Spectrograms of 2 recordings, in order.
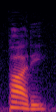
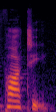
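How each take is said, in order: First: The middle consonant is a soft D-like sound. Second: The middle consonant is a clear T. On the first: This is the American pronunciation. "American English, party" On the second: This is the British pronunciation. "In British English, we say party"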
